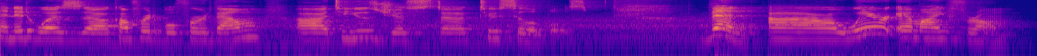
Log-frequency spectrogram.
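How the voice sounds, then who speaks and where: Speaking at a fairly slow pace, a woman with a fairly high pitch and ordinary pitch variation is heard over audible room echo. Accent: Russian. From Russia. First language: Russian. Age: 20s. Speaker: travel vlogger. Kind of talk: live Q&A. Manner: halting.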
